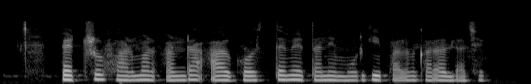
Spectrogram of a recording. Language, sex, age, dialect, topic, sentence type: Magahi, female, 46-50, Northeastern/Surjapuri, agriculture, statement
